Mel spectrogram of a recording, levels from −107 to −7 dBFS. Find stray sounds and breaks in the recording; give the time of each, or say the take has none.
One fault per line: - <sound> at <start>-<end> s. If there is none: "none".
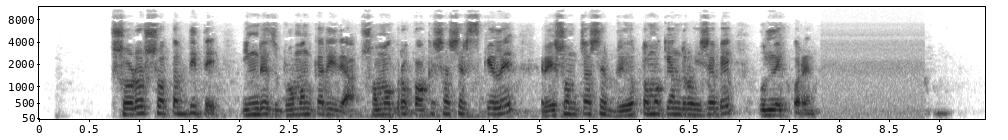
none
